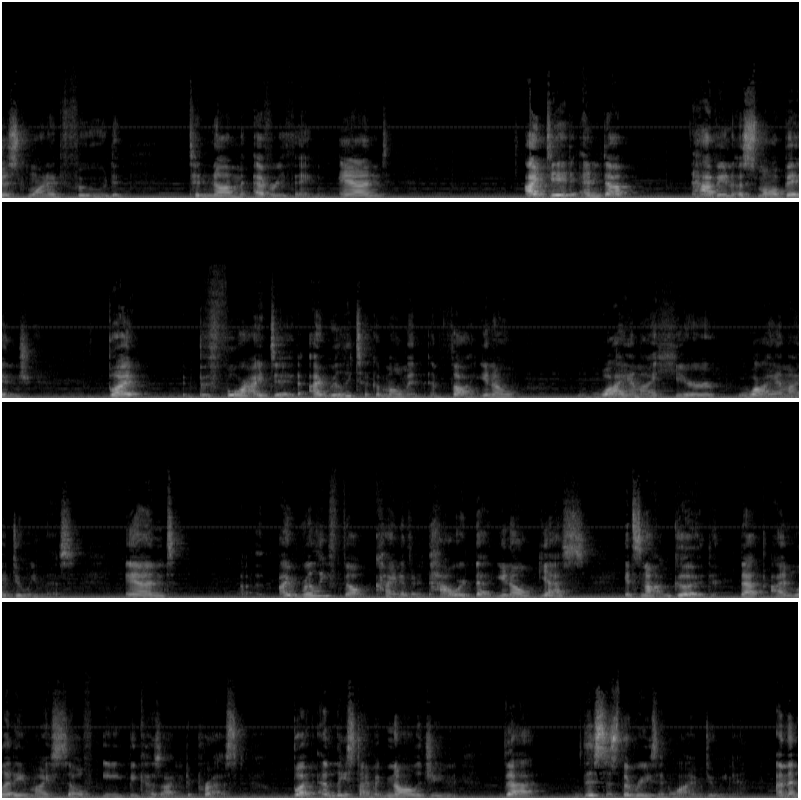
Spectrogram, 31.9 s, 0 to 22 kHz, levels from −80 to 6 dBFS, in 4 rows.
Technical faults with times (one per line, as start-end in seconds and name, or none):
0.00-31.87 mains hum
